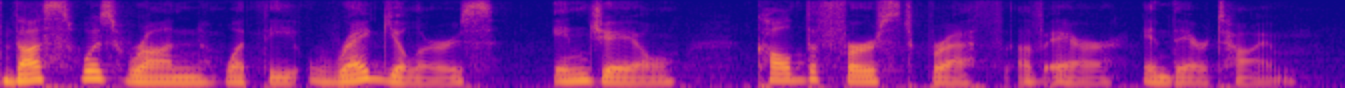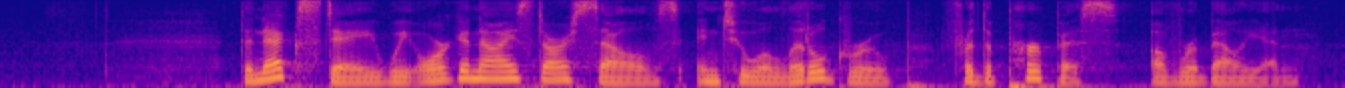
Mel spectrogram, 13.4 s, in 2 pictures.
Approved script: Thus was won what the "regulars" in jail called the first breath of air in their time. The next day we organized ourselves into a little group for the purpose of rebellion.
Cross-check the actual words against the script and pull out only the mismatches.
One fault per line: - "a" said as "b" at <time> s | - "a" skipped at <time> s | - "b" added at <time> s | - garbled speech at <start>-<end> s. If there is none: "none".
- "won" said as "run" at 0.6 s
